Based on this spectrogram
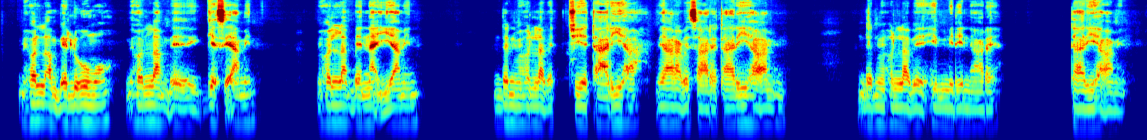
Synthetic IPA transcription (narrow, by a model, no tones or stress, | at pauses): miɦɔlːamɓɛluːmɔmiɦɔlːamɓɛɡɛsɛ̰amin | miɦɔlːamɓɛna̰ʔḭamin | ndɛnmihɔlːaɓɛt͡ʃijɛtaɾiːhamijaɾaɓɛsaɾɛtaːɾiːhaːmin | ndɛnmiɦɔlːaɓɛhimːiɗinaɾɛ | taɾiːhaamin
